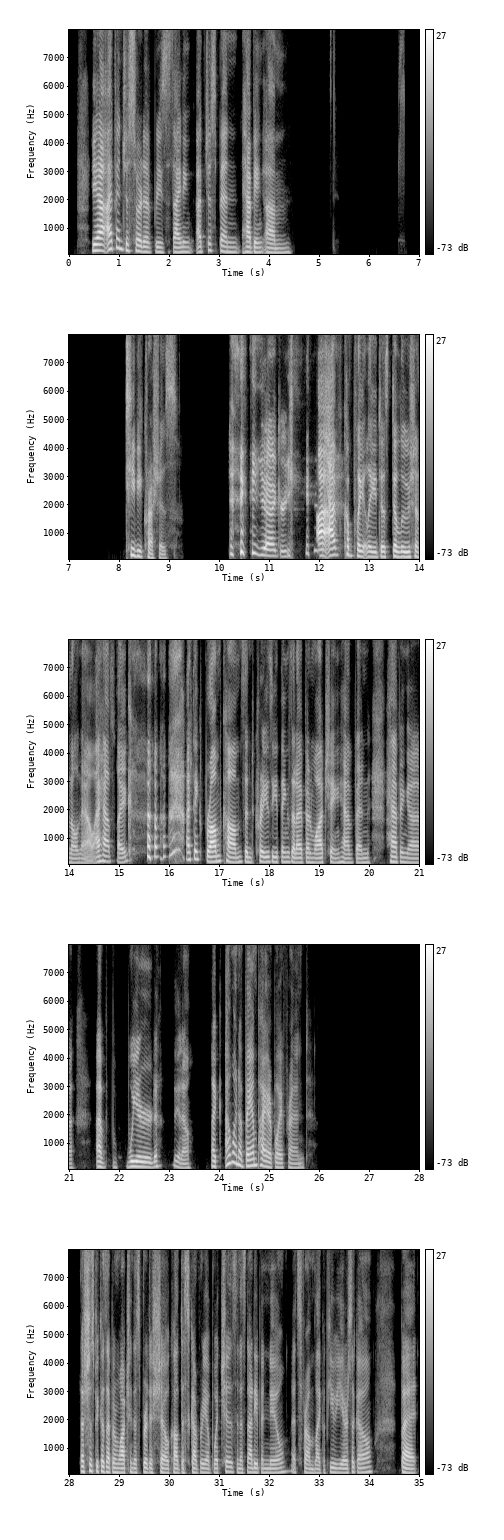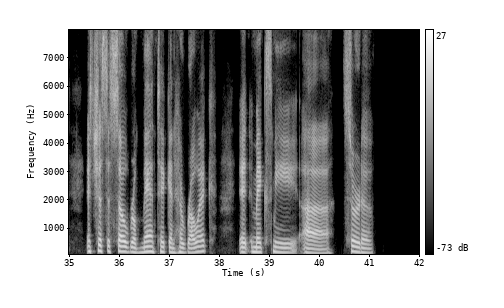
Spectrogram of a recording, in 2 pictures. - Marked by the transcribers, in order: other background noise; laugh; laugh; stressed: "romantic"; tapping
- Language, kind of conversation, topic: English, unstructured, Why do people stay in unhealthy relationships?
- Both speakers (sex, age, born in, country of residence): female, 18-19, United States, United States; female, 55-59, Vietnam, United States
